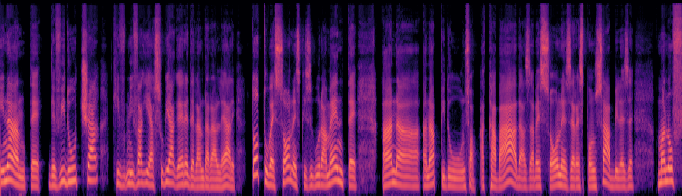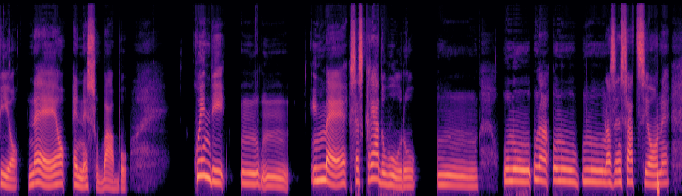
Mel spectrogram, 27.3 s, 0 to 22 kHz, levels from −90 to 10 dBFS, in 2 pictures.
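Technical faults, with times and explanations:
Nothing stood out on listening to this speech recording.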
